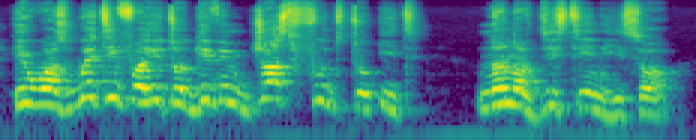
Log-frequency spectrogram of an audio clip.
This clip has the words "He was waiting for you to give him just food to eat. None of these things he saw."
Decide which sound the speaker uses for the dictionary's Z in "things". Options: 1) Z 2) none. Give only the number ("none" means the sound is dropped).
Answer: 2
